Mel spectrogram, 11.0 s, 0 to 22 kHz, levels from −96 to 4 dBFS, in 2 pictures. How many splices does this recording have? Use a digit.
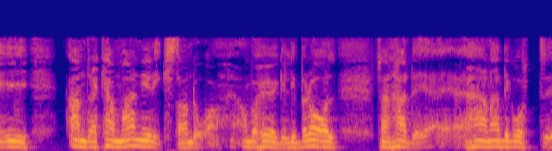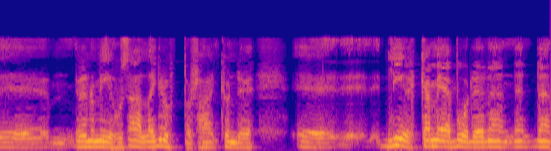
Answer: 0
